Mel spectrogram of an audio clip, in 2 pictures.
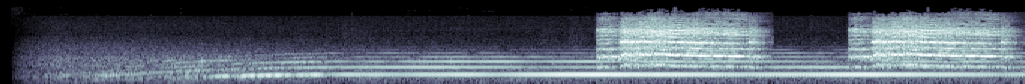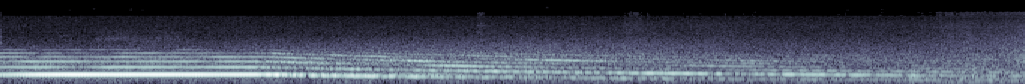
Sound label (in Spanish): Gallo Despertador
